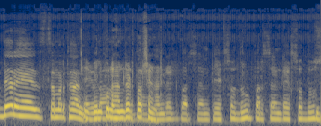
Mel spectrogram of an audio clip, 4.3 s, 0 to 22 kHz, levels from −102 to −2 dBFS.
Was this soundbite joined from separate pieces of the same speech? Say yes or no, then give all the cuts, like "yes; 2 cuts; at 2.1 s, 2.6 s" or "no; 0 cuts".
no; 0 cuts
